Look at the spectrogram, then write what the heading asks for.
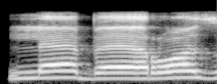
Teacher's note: را پر زبر ہے تو را موٹا ہوگا، باقی حرف باریک ہے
